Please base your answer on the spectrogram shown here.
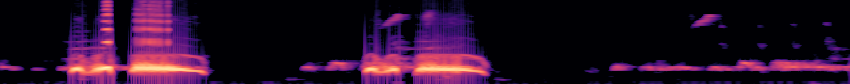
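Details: Spotted dove from Dong Nai, Vietnam, in "thổ" voice: two loud phrases two seconds apart, each double note plus falling coo, followed by a run of softer low cooing.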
